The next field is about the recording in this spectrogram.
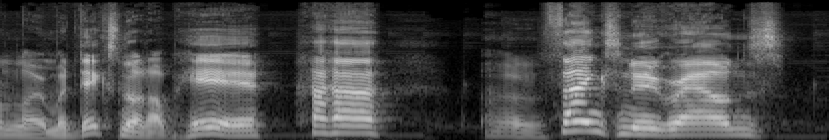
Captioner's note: laughing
